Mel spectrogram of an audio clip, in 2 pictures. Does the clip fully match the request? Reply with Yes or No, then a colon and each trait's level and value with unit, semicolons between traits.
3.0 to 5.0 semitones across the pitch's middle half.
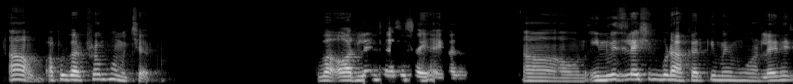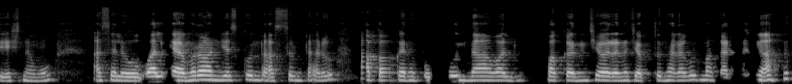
No: narrow, 2.4 semitones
